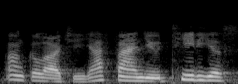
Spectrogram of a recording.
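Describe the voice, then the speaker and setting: An actor playing a haughty, smug young nephew who loves big words, in a 1940s radio comedy. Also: male voice, high-pitched, animated, moderate pace. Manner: haughty, big-word vocabulary. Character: snooty precocious boy nephew, smug. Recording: dull old radio broadcast, noisy.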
